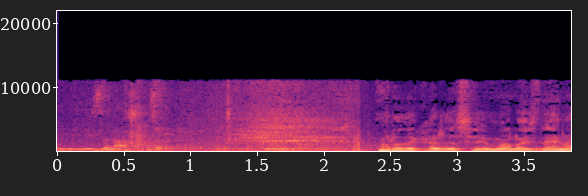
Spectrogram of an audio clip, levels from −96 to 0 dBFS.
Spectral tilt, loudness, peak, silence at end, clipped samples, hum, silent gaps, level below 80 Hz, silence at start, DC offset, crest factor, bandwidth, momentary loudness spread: -5.5 dB/octave; -24 LUFS; -10 dBFS; 0 s; under 0.1%; none; none; -46 dBFS; 0 s; under 0.1%; 14 dB; 11.5 kHz; 11 LU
